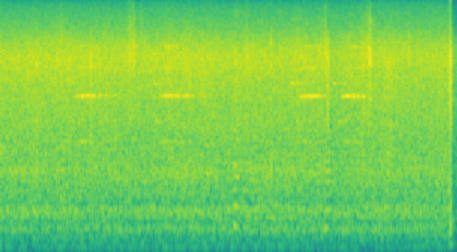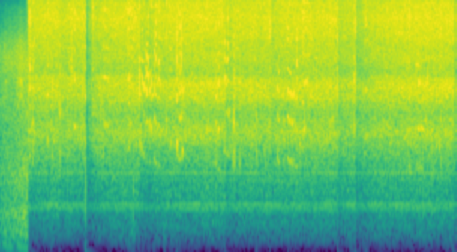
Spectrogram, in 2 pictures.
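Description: Honeybee swarm buzzing during removal of comb from a hive, a dense continuous drone that suddenly thins out after a few seconds into a lighter, higher buzz with scattered individual bees close by.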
